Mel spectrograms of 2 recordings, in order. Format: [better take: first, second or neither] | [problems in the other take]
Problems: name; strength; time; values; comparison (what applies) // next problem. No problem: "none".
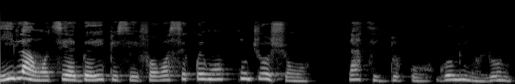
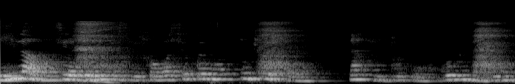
first | background sound (Breathing); 15 dB below the speech // room echo; dies away in 1 s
